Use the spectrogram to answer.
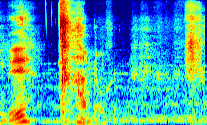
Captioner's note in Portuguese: risada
